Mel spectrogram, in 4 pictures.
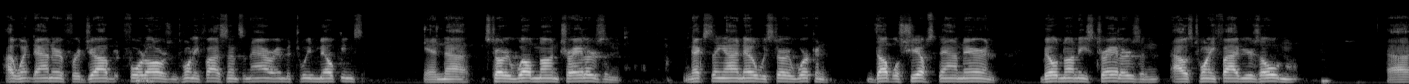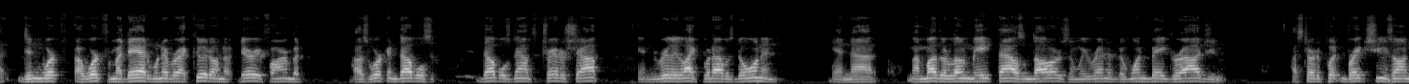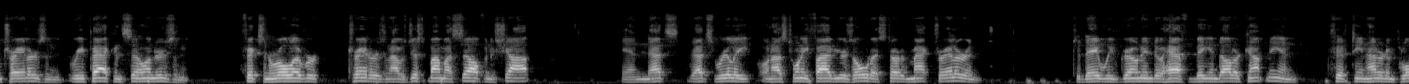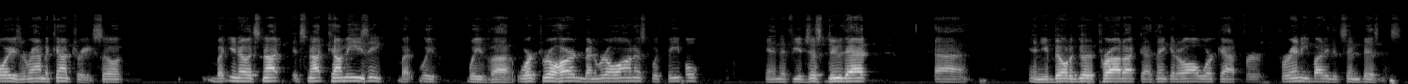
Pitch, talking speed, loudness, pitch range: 140 Hz, 210 wpm, -22 LUFS, 125-145 Hz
